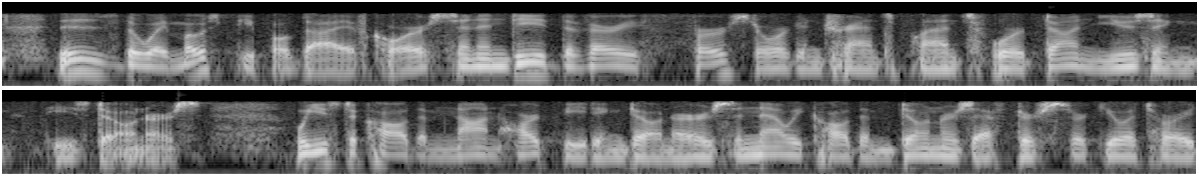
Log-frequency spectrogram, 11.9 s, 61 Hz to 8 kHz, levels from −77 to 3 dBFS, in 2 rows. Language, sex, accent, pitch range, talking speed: English, male, American, 85-100 Hz, 185 wpm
